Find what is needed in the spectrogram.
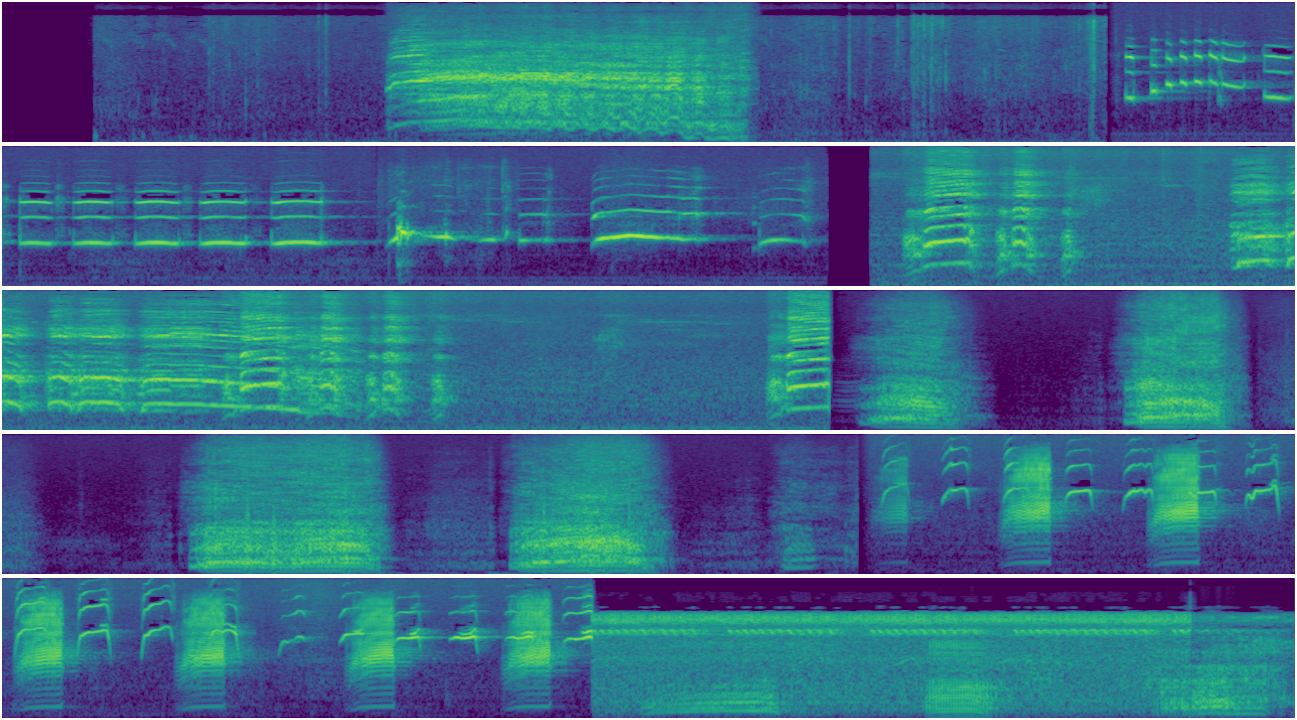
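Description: A string of separate farm-animal calls: first a sheep bleating, then chickens clucking and calling in short repeated series.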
